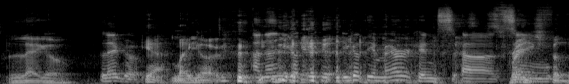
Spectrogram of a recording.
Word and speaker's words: Lego: Africa South Australia where Brody's from everyone says Lango and apparently it's because when it first went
